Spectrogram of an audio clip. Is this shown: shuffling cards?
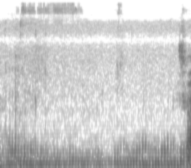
no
